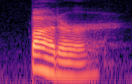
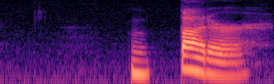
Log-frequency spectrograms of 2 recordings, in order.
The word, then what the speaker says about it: butter: two vowels for example butter butter sounds more like a d rather than a doesn't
